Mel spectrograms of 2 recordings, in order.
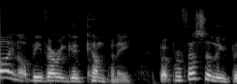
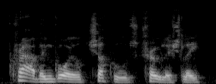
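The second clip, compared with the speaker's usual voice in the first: ordinary delivery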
